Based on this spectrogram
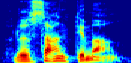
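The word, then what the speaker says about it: ressentiment: 반면에 반미, 반일, 종중, 친북, 햇볕, 민족, 평화, 페미, 젠더 이런 거를 내세워서 앙심, 르상티망 불어 발음하면 더 멋져요. 르상티망 영어로는 리젠트먼트죠.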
